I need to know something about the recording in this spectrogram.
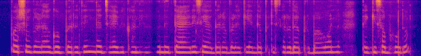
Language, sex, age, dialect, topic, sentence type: Kannada, female, 18-24, Central, agriculture, statement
